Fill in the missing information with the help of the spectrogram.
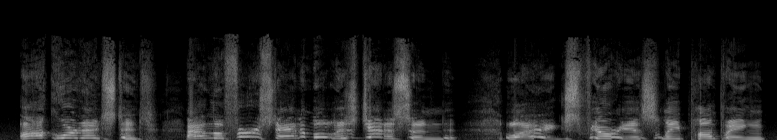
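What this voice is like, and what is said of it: Intoxicated rock singer impression. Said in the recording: “I do a perfect imitation of Jim Morrison. ... After he's had 6 bottles of scotch, 15 joints, a quarter ounce of heroin, ... and a tab ... of acid. ... Cocaine ... impersonation of Jim Morrison”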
